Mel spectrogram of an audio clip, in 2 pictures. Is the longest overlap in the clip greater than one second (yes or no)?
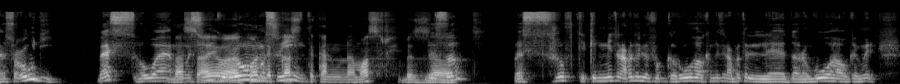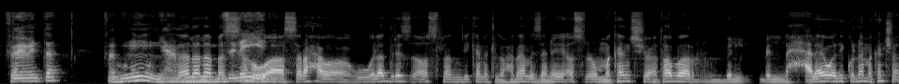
yes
